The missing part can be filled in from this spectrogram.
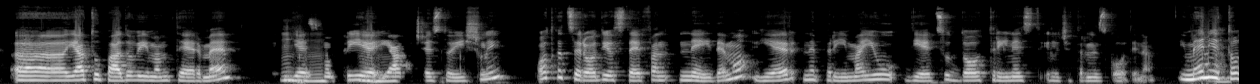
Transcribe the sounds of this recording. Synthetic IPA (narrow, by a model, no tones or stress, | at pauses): əjaːt̪uːpad̪oʋiimamt̪e̞ɾme̞ | ɡd̪je̞smo̞pɾijejaːko̞̥t͡ʃe̞ːst̪o̞iʃli | o̞t̪kad̪seɾo̞d̪io̞st̪e̞fanːeid̪e̞mo̞jeɾne̞pɾiːmajud̪je̞t̪sud̪o̞t̪ɾiːnɛjst̪ḭlit͡ʃe̞t̪r̩nɛːst̪̚ɡo̞d̪ḭna̰ | ime̞nijet̪o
